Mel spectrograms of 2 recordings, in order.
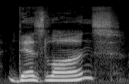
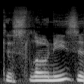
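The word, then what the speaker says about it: Deslondes: And we'd like to welcome from the Crescent City of New Orleans, Deslons, not Deslonies, as I pronounced it earlier, so I correct myself.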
